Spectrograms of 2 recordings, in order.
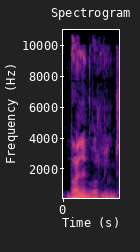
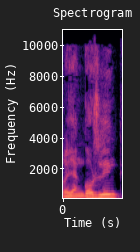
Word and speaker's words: Ryan Gosling: Y aparte de eso, pues tenemos al señor Ryan Gosling, se dice así, ¿no? Creo. – Ryan Gosling. – Sí. Ryan Gosling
